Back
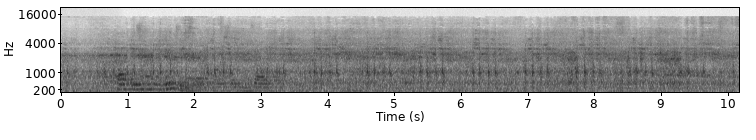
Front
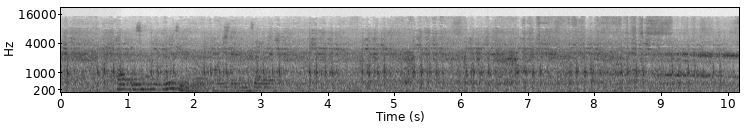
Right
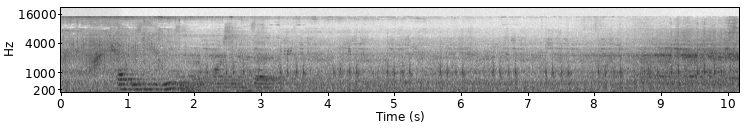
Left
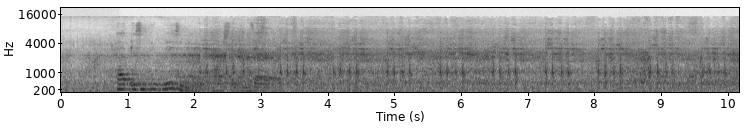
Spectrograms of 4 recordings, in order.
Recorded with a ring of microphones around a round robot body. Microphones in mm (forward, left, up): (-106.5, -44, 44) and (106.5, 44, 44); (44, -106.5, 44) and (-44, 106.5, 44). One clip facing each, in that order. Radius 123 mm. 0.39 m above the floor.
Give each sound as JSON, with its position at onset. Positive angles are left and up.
{"t": 0.8, "sound": "a woman speaking", "azimuth_deg": 95, "distance_m": 4.0}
